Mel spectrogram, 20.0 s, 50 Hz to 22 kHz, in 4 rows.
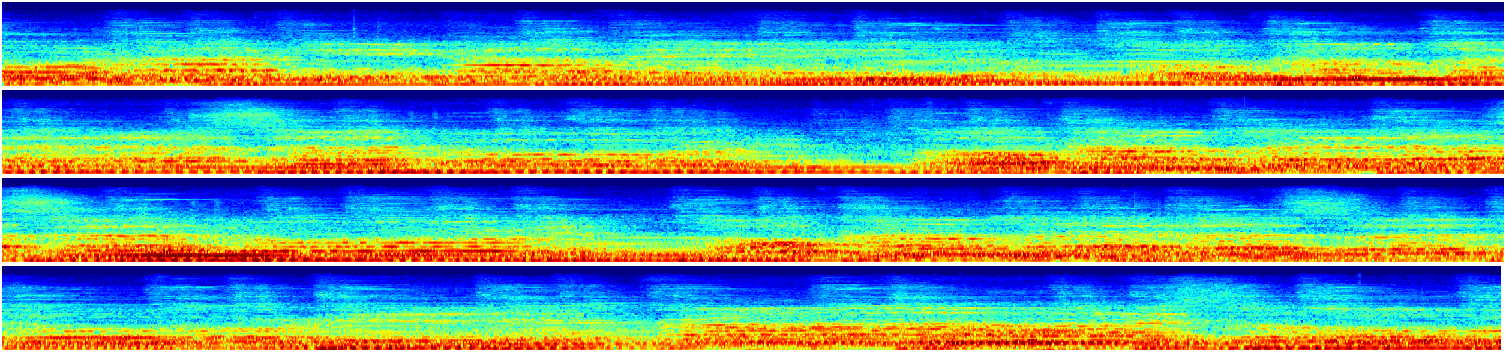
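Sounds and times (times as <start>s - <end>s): congregation singing a hymn: 0.0s - 20.0s
held low notes: 0.0s - 20.0s.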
